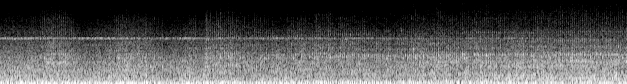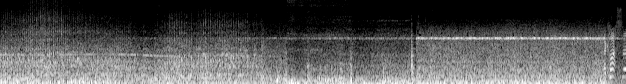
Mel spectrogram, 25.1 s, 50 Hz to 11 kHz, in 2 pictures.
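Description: Class 37 and Class 40 diesel locomotives stand together at a preserved railway station, giving a steady, heavy low rumble and a constant high whine for the whole stretch, with faint voices in the background.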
